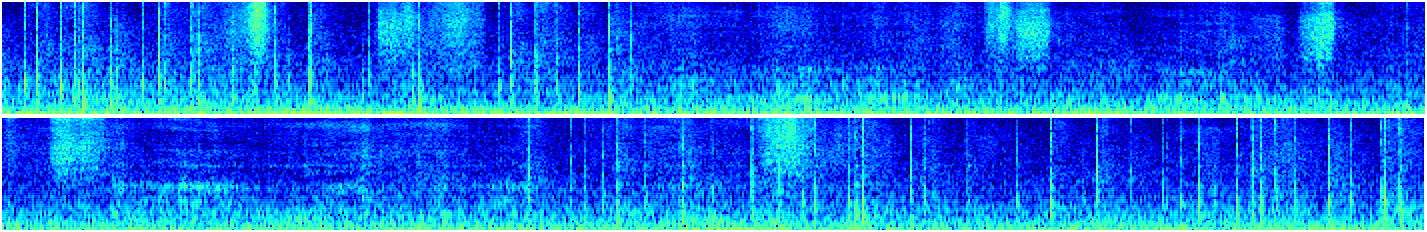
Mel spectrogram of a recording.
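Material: Plastic.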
